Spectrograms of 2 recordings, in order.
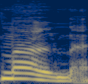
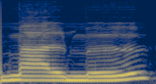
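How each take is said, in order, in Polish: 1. Nazwa wymawiana jest po polsku. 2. Nazwa wymawiana jest po szwedzku. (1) "a dla nas to jest Malmö" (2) "w Szwecji jest miasto o nazwie Malmö"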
